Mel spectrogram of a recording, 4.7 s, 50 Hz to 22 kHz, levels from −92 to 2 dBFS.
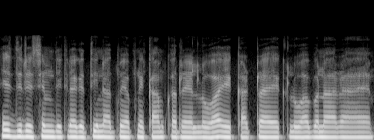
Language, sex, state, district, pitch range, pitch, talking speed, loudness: Hindi, male, Jharkhand, Garhwa, 140-150 Hz, 145 Hz, 310 wpm, -12 LUFS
